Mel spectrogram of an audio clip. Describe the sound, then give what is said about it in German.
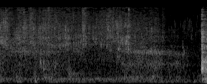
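Tap water runs steadily as hands are washed in a kitchen after handling fish and chicken. A soft, even hiss continues throughout, and a brief sharp knock comes near the end. “immer die Hände waschen”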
